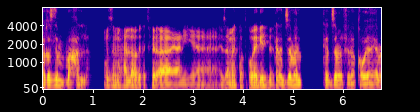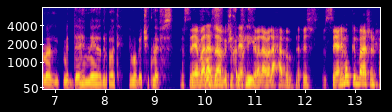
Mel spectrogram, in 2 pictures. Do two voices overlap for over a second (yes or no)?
yes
